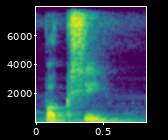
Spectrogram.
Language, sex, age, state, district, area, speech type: Marathi, male, 45-60, Maharashtra, Raigad, rural, read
